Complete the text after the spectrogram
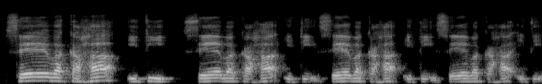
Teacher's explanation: The visarga is coming from the kantha.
